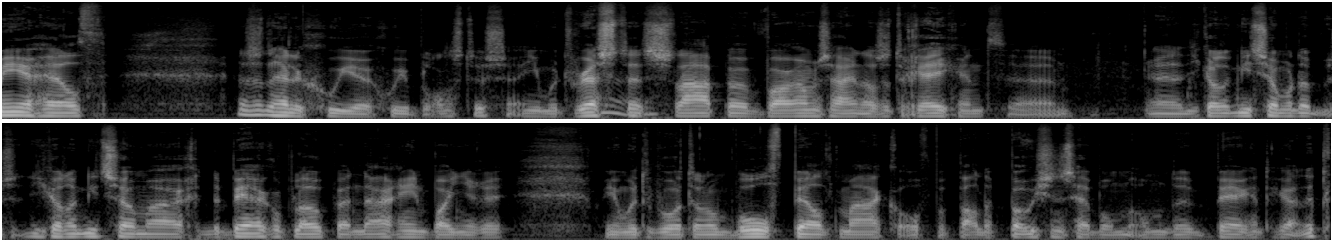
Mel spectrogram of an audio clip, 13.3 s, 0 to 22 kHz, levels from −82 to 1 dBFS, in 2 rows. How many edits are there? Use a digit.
0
